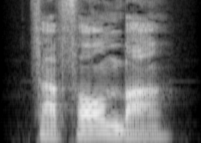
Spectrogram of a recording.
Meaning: deformable, plastic
- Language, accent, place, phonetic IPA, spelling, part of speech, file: German, Germany, Berlin, [fɛɐ̯ˈfɔʁmbaːɐ̯], verformbar, adjective, De-verformbar.ogg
